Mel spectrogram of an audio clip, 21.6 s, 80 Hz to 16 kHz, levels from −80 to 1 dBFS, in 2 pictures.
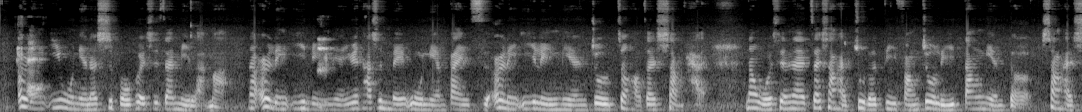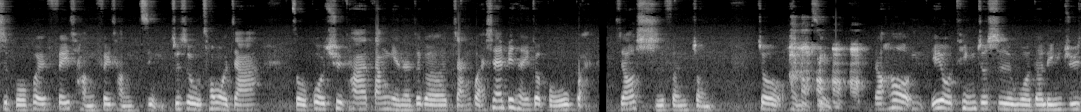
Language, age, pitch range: Chinese, 20-39, 160-200 Hz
